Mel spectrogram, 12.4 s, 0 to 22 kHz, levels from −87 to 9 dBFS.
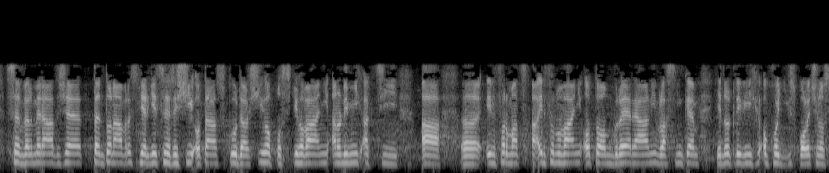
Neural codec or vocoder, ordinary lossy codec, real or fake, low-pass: none; none; real; 5.4 kHz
